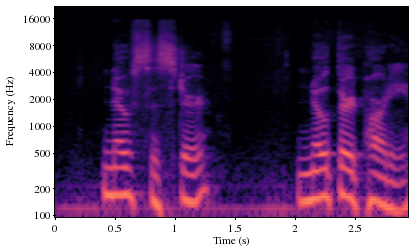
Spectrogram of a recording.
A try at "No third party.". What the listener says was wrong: No. Third party. You're doing the same thing with third party she's doing. Don't put it together.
